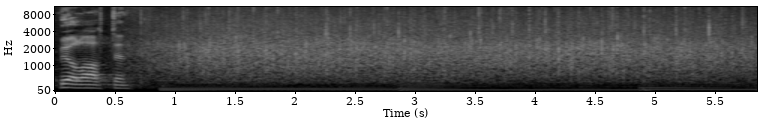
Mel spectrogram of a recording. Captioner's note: applause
